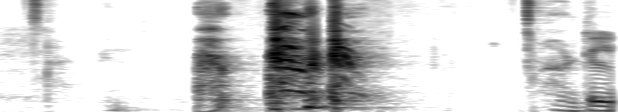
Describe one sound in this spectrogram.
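A middle-aged man coughs into his hand.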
